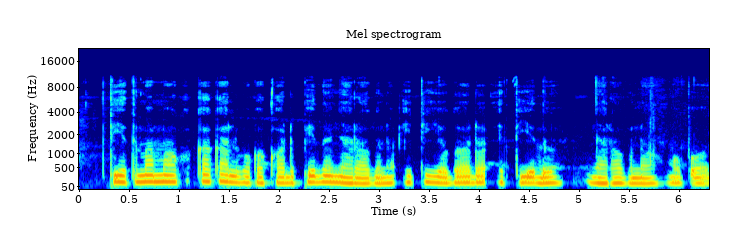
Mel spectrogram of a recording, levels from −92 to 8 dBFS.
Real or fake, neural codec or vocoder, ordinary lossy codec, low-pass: real; none; none; 10.8 kHz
